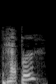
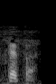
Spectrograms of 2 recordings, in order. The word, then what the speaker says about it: Pippa: Your wife is called Pepper? – Pip. Well, it's very hard for the North Americans to say. It's spelled P-I-P-P-A. It's Pippa. – It's a female version of Philippa.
